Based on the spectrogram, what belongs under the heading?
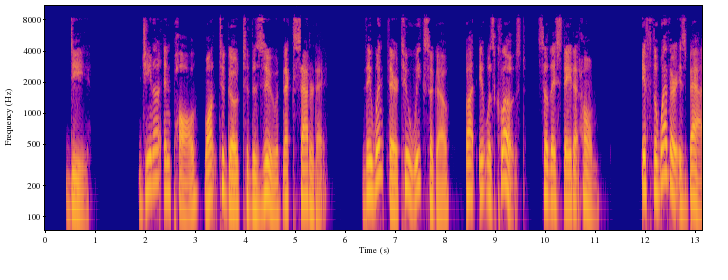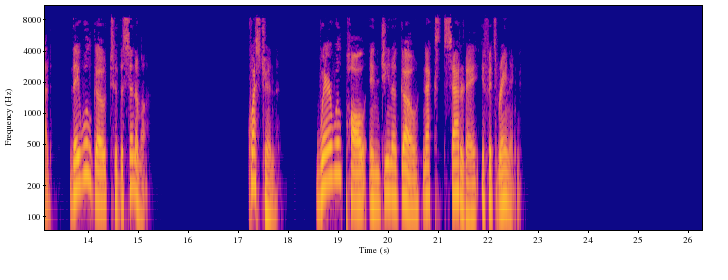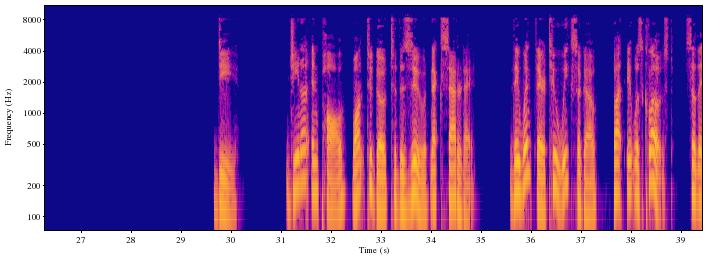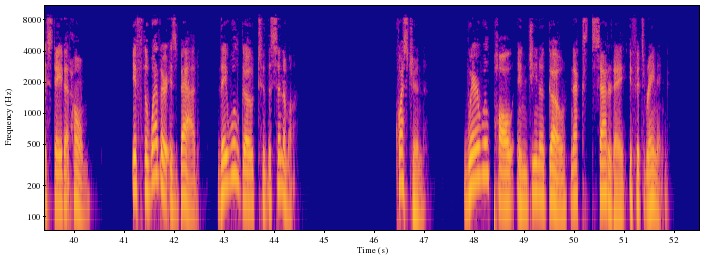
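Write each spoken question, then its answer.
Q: Where will Paul and Gina go next Saturday if it's raining?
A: To the cinema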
